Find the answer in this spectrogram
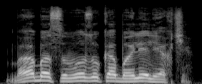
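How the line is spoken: Gloomy grumble. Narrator (Russian): мрачно пробурчал Ларри

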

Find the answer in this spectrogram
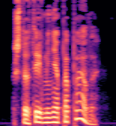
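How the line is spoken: Soft. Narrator (Russian): мягко сказала чародейка

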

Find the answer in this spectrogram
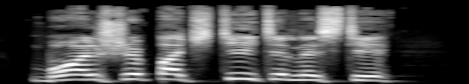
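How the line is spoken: Shout in cracking voice. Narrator (Russian): крикнула ломким голосом дама в раброне

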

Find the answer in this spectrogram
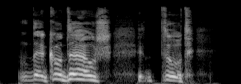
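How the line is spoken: Swearing through clenched teeth. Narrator (Russian): Щитоносец матерился сквозь зубы

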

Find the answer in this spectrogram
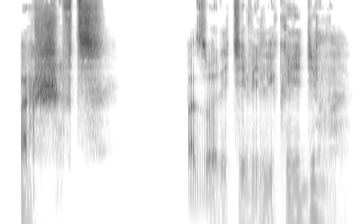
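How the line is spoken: Quiet. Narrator (Russian): тихо говорил Владимиров

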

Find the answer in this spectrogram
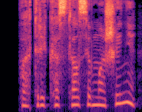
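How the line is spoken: Frightened question. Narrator (Russian): испуганно спросила Люми

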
